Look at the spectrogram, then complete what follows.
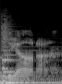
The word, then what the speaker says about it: Liana: Liana is how the dead author pronounces it.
